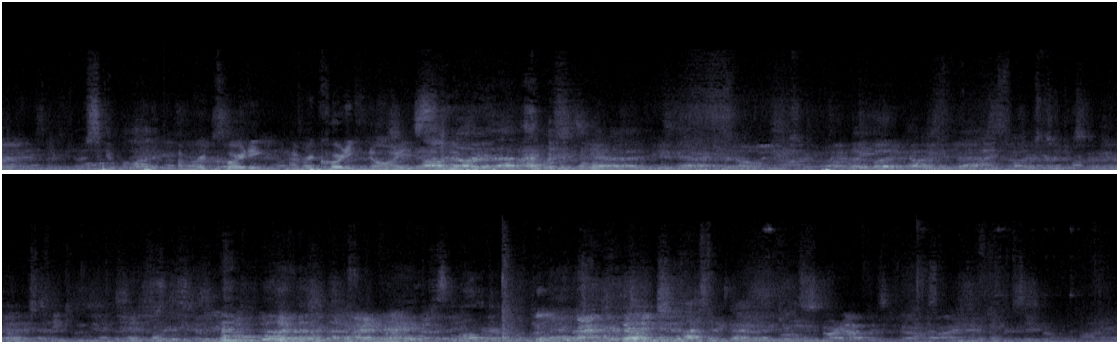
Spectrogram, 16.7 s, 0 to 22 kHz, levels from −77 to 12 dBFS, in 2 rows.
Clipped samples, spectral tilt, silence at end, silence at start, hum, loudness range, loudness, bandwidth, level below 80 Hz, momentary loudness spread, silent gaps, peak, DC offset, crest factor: under 0.1%; -5.5 dB/octave; 0 s; 0 s; none; 6 LU; -29 LUFS; 16 kHz; -40 dBFS; 13 LU; none; -8 dBFS; under 0.1%; 20 dB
